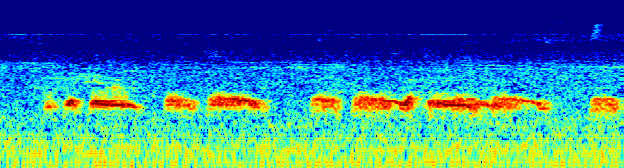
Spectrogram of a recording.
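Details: Spotted dove decoy bird in the tense 'giọng thổ' style. A steady run of mellow coos, some short and some drawn out, repeats over a constant background hiss.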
